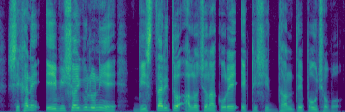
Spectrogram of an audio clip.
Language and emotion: Bengali, neutral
